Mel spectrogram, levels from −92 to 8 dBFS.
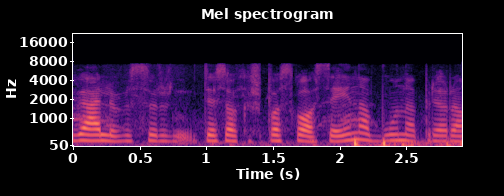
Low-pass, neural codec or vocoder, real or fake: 7.2 kHz; none; real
